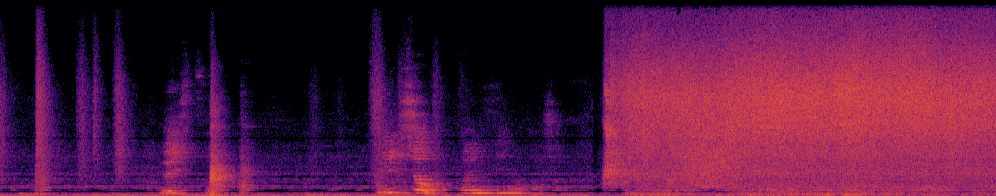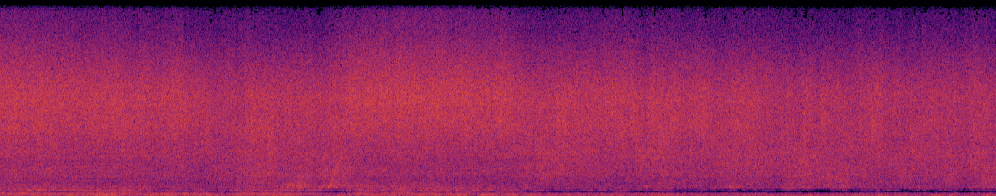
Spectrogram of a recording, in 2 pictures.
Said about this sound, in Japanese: お風呂をね、掃除しようと思って今。来るまでに。ちょっとさ、シャワー、でもちょっとさ、あれしちゃうから、濡れちゃうから一旦ここで待っててね。待ってて、ここで。シャワーしてくる。シャワーで掃除して、お掃除してくるから待ってて。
